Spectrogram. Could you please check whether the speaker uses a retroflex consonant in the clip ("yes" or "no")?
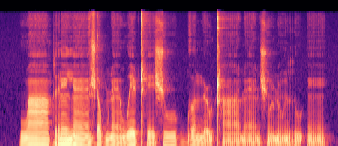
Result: yes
